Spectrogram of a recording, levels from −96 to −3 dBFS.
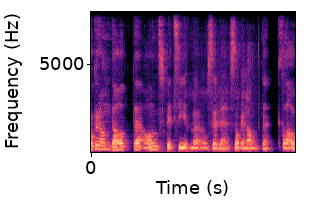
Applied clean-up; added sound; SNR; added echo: neural mask model DeepFilterNet 3.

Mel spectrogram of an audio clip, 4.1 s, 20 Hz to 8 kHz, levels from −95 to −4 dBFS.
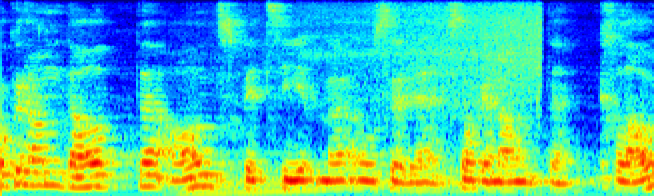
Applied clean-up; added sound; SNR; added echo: none; Accelerating, revving, vroom / Car; 19 dB; reverberation time 0.3 s.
